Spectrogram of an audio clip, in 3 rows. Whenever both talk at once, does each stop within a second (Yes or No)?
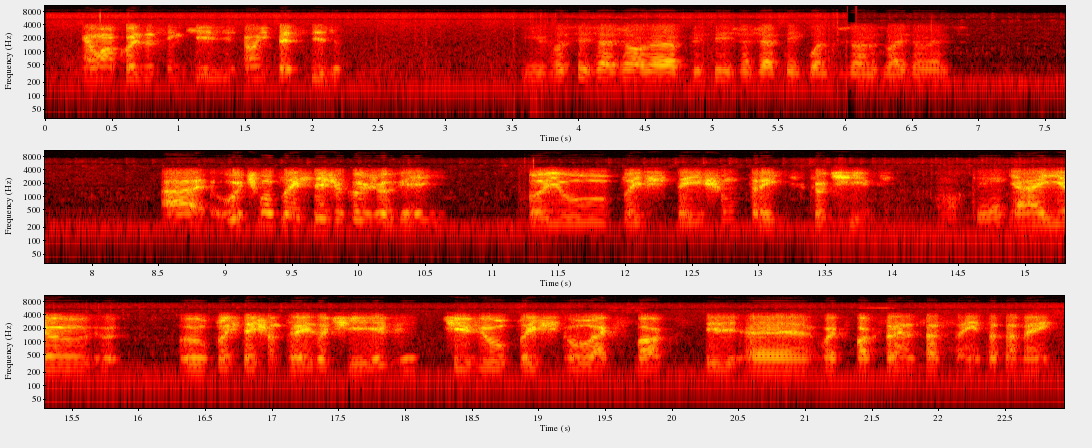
Yes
